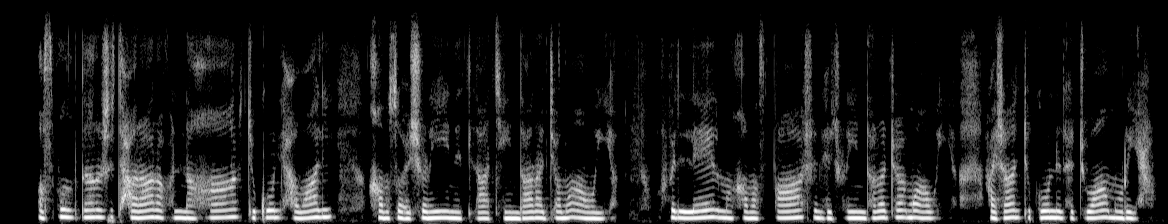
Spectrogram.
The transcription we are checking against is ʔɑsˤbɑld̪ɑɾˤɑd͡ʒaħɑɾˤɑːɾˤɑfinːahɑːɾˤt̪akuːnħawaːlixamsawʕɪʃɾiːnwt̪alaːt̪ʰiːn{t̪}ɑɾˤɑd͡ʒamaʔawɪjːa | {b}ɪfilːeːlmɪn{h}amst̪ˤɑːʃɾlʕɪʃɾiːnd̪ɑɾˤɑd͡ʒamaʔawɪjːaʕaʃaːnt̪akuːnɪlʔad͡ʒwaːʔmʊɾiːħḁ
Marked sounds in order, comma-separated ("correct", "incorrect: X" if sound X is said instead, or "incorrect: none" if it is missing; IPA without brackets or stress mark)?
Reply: incorrect: d̪, incorrect: w, incorrect: x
